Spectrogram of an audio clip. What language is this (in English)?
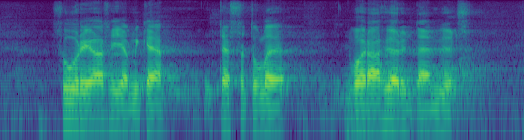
Finnish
